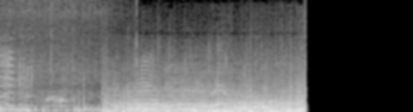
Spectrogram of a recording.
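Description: A flock of birds takes off with a rush of beating wings.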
